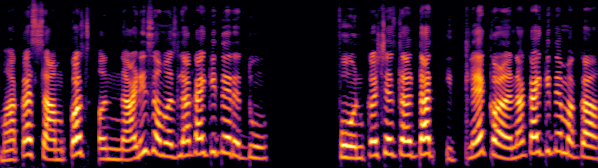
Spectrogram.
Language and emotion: Goan Konkani, angry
